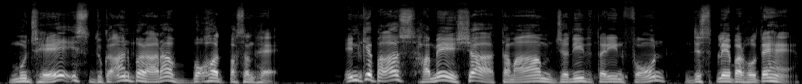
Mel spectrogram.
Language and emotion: Urdu, happy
